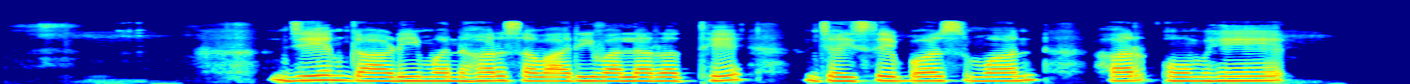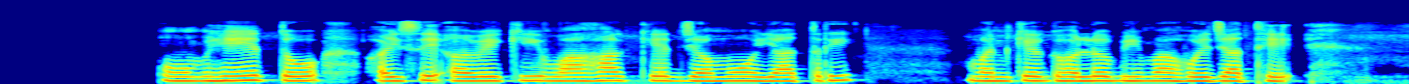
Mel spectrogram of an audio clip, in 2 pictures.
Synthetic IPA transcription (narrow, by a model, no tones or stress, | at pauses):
d͡ʒeːnɡaːɽimənɦəɾsəʋaːɾiʋaːlaɾət̪ɦe | d͡ʒəɪsebəsmən | həɾ | ʊmɦẽt̪oəɪseʔəʋekiʋəɦãked͡ʒəmõjaːt̪ɾi | mənkeɡʱəlobiːmaɦoed͡ʒaːt̪eː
